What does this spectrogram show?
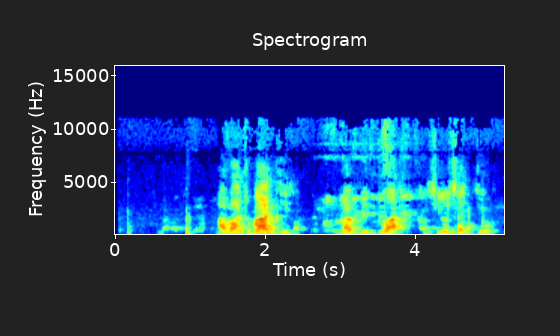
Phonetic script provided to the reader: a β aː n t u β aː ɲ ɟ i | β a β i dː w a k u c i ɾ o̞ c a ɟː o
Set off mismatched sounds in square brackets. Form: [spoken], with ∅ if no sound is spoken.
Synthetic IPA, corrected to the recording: a β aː n t u β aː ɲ ɟ i | β a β i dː w a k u c i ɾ o̞ c a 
